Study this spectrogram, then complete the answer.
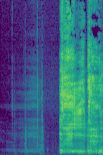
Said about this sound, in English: Excuse me. Can't talk and cough at the same time, and I tried.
